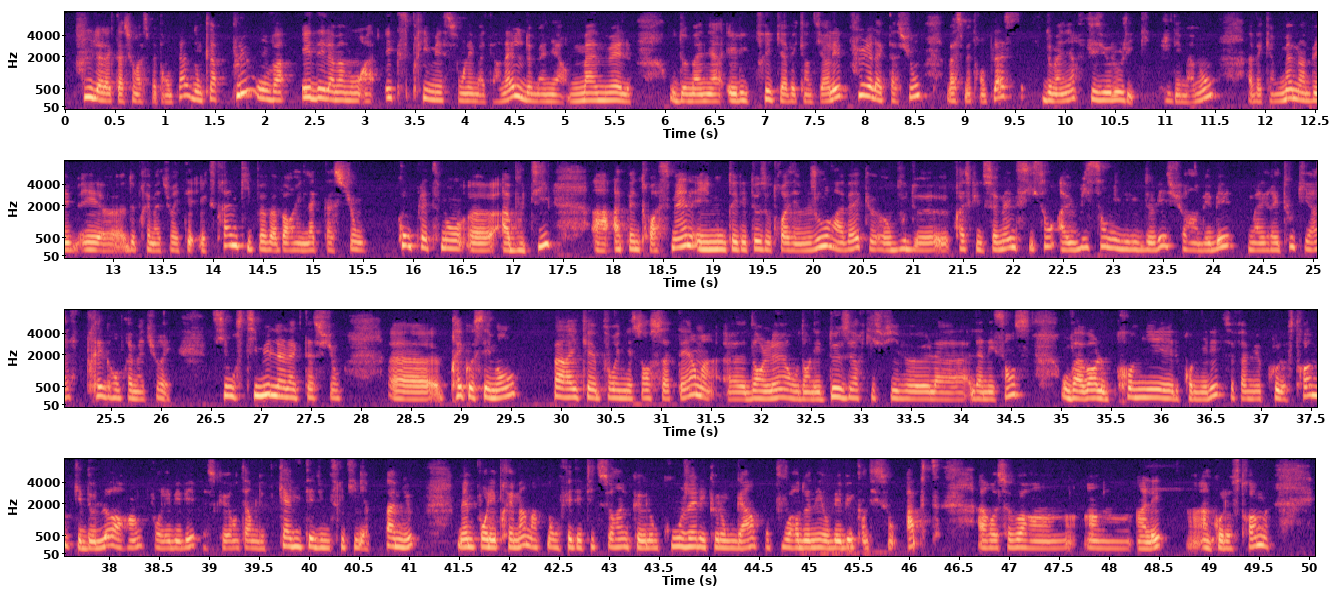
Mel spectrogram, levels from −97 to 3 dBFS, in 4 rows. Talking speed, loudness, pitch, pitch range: 225 wpm, -17 LUFS, 190 Hz, 175-220 Hz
